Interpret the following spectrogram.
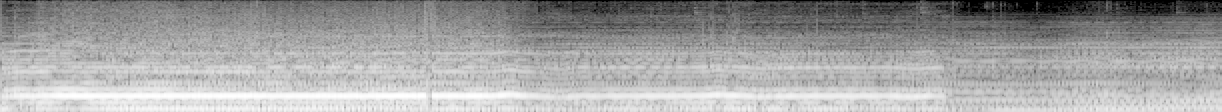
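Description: Live Afghan-style ensemble of harmonium and acoustic guitar playing a slow song introduction over a steady harmonium drone. One long melody note is held, then bends and wavers and dies away just before the end.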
